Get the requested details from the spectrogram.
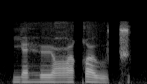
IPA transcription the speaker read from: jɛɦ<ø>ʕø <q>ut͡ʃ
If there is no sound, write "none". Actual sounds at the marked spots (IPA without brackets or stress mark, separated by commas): ø, q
